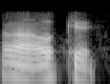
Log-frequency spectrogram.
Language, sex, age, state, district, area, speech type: Malayalam, male, 18-30, Kerala, Idukki, rural, conversation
